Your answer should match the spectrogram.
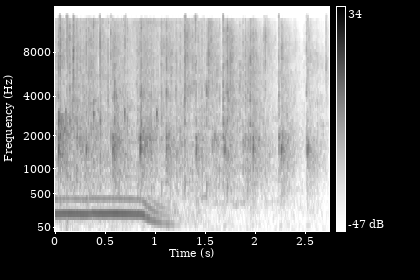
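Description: An audience claps in a dense, steady burst of applause, while a low sustained tone at the start slides downward and drops away after about a second.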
